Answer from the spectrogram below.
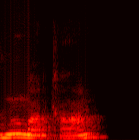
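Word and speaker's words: Mumonkan: So the gateless gate in Japanese, it is pronounced or spelled, it's pronounced mumankan, and that's the same mu, M-U, which means nothingness. Mon, M-O-N, which means gate, and then Kan, K-A-N, which means barrier.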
